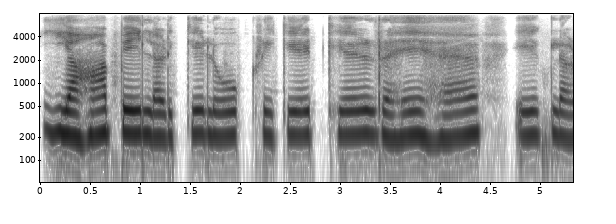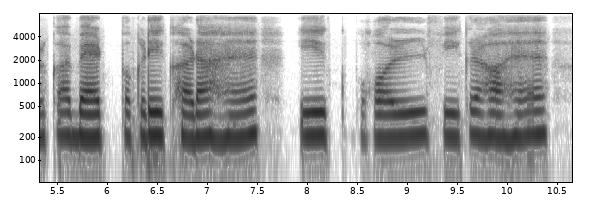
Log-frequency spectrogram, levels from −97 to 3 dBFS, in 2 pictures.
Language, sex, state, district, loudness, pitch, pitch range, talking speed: Hindi, female, Chhattisgarh, Raigarh, -19 LUFS, 210 Hz, 200-215 Hz, 105 wpm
